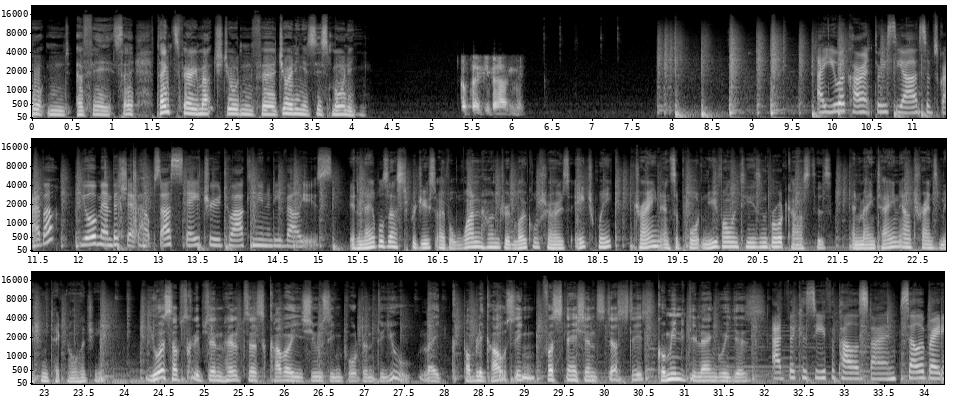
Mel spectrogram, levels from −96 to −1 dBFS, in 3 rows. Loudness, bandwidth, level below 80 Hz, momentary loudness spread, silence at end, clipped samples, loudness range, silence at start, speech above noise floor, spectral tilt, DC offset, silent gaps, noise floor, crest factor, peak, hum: -23 LUFS; 15 kHz; -50 dBFS; 11 LU; 0 s; under 0.1%; 8 LU; 0 s; 48 dB; -5.5 dB/octave; under 0.1%; none; -70 dBFS; 20 dB; -4 dBFS; none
